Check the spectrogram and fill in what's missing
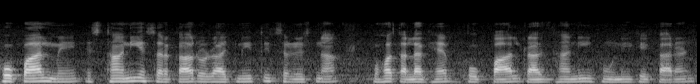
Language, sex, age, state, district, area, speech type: Hindi, male, 30-45, Madhya Pradesh, Bhopal, urban, spontaneous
